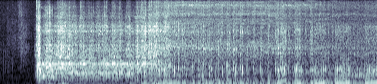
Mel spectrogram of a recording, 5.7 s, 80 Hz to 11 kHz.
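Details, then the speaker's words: 1964 Chevy Biscayne parked 30+ years, after restoring spark and brake-clean prime, first run with slight throttle: V8 settles into steady slightly raised idle with even beat; normal fast idle. "See if we can give her a touch of throttle. There, that should be just a little over a idle, really."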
